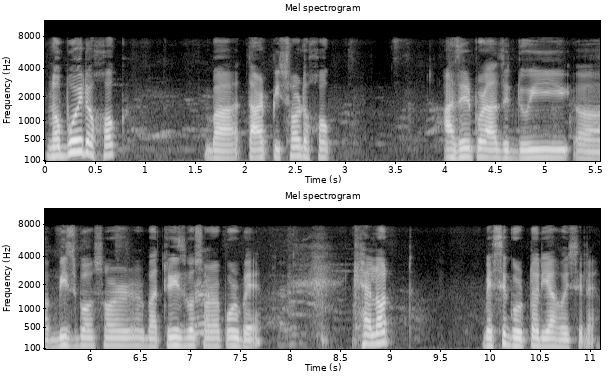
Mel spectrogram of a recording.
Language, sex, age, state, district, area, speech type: Assamese, male, 18-30, Assam, Dibrugarh, urban, spontaneous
